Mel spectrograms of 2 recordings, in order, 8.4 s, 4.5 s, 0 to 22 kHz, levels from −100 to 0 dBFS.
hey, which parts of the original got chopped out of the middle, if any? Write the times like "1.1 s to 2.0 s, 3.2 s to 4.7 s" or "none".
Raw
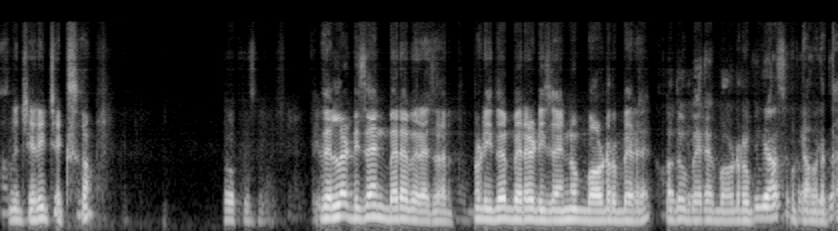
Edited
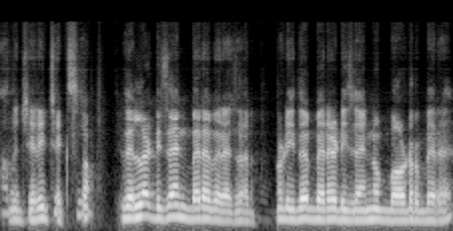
1.0 s to 3.0 s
